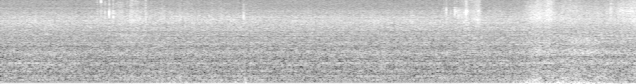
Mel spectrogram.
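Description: A marker scratches softly across paper.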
